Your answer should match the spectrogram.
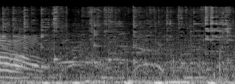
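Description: Galloping horse's hooves thudding repeatedly on dry dirt, with a cowbell clanking and a man's shout that falls away in the first half second.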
